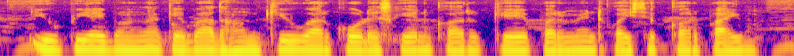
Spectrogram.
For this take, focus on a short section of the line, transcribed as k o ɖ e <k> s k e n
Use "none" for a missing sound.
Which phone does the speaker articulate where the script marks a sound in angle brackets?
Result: none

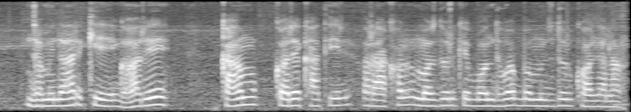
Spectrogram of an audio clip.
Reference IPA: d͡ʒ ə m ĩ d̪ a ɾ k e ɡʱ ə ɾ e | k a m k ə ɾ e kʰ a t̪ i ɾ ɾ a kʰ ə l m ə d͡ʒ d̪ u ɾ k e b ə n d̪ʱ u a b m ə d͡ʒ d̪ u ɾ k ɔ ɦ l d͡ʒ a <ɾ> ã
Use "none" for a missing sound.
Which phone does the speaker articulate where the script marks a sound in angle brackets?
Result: l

